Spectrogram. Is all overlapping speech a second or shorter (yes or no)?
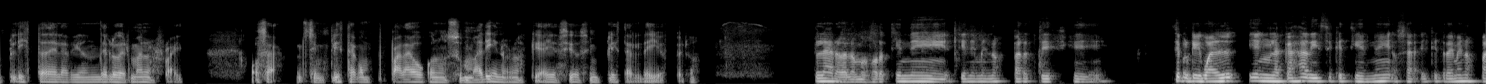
yes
